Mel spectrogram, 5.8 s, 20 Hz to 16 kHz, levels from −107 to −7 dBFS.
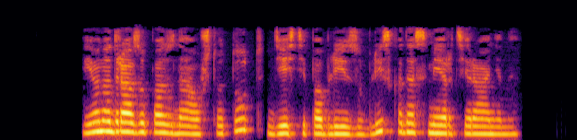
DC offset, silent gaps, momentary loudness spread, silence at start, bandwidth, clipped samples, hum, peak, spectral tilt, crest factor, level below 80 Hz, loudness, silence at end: under 0.1%; none; 10 LU; 0.85 s; 7.8 kHz; under 0.1%; none; -4 dBFS; -5.5 dB/octave; 16 dB; -60 dBFS; -19 LUFS; 0.6 s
